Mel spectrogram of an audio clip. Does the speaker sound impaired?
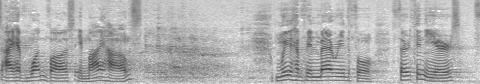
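Yes: cleft lip and palate; could not suck breast milk as newborn.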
